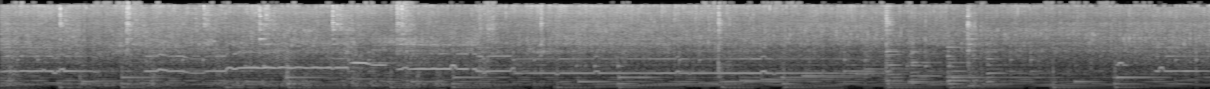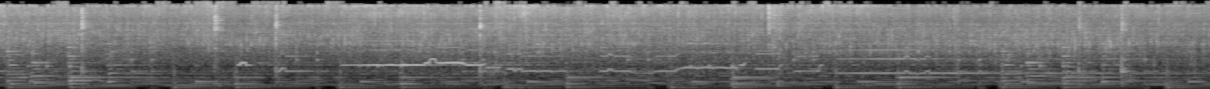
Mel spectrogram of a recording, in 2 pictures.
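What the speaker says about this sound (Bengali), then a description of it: "এখন আলু কাটা ভাজা হচ্ছে দেখো।" Cut potatoes fry in a pan with a loud, continuous sizzle that sounds almost like hissing rain. It runs unbroken for over twenty seconds, with faint stirring clicks now and then and no voices.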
